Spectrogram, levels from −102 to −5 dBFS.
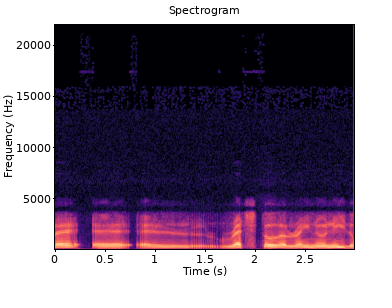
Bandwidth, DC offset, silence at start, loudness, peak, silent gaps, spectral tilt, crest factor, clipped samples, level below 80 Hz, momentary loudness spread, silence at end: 5 kHz; under 0.1%; 0 s; -22 LUFS; -4 dBFS; none; -8 dB/octave; 18 dB; under 0.1%; -60 dBFS; 8 LU; 0 s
